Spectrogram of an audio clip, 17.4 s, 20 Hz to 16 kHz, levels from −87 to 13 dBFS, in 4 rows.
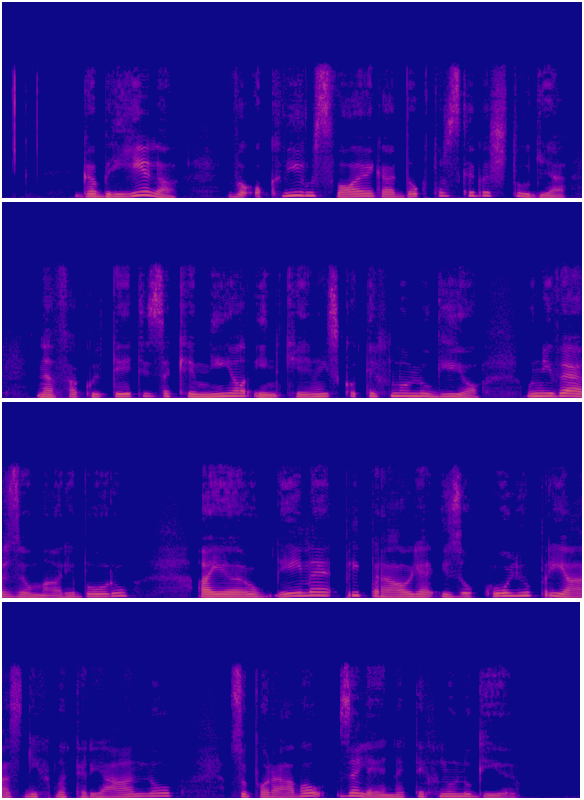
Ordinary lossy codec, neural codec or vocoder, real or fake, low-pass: none; codec, 24 kHz, 1 kbps, SNAC; fake; 10.8 kHz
